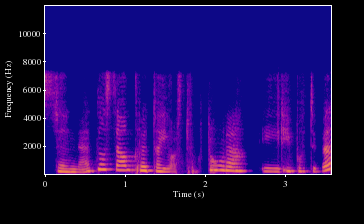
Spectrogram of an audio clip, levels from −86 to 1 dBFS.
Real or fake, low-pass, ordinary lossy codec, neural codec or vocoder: fake; 7.2 kHz; AAC, 64 kbps; codec, 16 kHz, 0.5 kbps, X-Codec, HuBERT features, trained on balanced general audio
